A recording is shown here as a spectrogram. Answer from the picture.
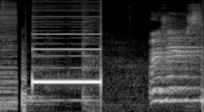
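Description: A single loud, steady electronic beep of one pitch, lasting under a second, that cuts off sharply. A woman's speech starts about a second later.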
